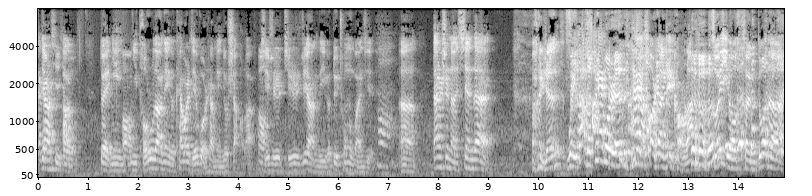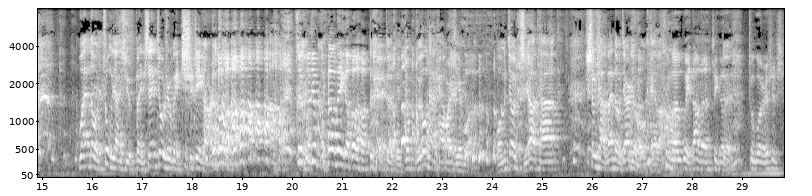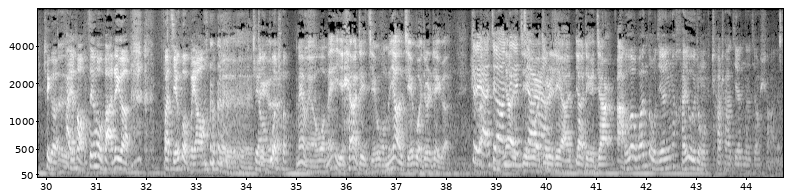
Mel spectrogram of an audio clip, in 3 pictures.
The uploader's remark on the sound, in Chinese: 本期节目为在张大妈办公区用录音笔录制，可能有街道上的杂音，请见谅。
